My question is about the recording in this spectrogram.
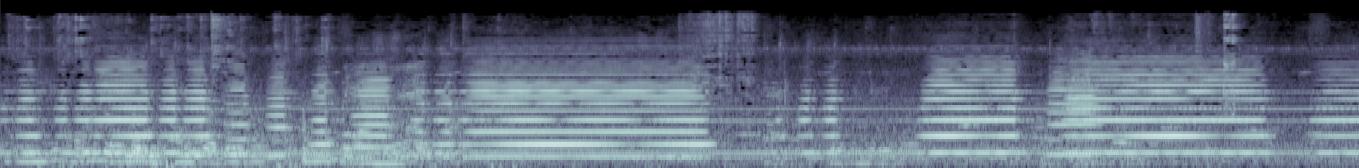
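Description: Harmonium playing long sustained chords over a steady drone note, with a shifting melody line in the first few seconds, as accompaniment to a devotional bhajan.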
